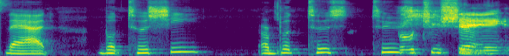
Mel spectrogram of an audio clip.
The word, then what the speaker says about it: Bouctouche: but you pronounce that Buktushi or Buktush Bouctouche. It's probably or Bouctouche. Buktuche. Bouctouche. Yeah, it sounds French.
